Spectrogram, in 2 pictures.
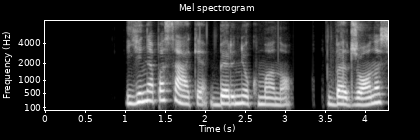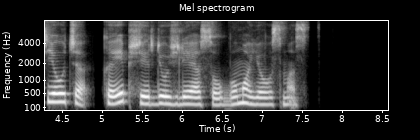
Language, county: Lithuanian, Alytus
